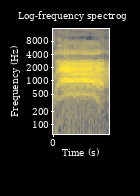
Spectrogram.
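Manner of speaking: high startled yelp, hammed-up; mock scream. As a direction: squeal like people fleeing a bear.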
